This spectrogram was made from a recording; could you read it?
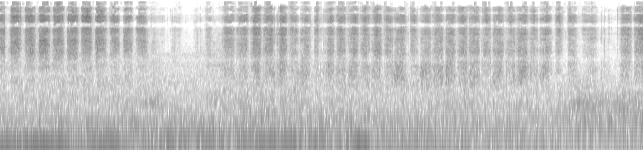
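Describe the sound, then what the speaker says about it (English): Folded paper is rubbed steadily against a Native American ceremonial pipe, working into a crevice with a close, continuous, even scratchy hiss. "take a little piece of paper like this, fold it in half, and I just use it to get into this crevice here"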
